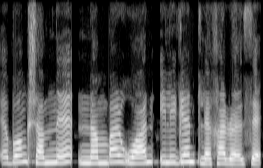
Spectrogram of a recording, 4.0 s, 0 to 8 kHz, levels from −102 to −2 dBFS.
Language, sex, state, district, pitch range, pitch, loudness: Bengali, female, Assam, Hailakandi, 270-315 Hz, 285 Hz, -13 LUFS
